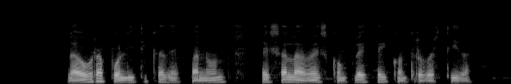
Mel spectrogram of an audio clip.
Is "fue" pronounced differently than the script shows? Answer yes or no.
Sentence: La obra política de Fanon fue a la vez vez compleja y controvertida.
yes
